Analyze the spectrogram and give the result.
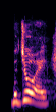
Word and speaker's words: Bijoy: I was at a venture capitalist conference and Renji, I don't know how to say your last name, I never asked. – Bijoy.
